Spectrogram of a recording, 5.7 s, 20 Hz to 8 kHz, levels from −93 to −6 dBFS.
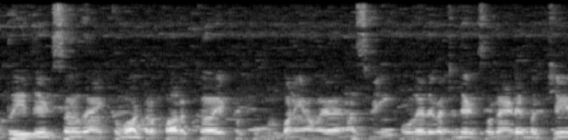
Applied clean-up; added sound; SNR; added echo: classical method WPE with log-MMSE.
